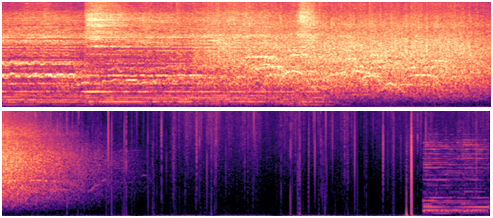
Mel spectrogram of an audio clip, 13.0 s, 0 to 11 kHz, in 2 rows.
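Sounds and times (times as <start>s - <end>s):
audience applause and cheering: 1.6s - 8.1s
vinyl record surface noise: 6.6s - 13.0s
vinyl clicks: 7.9s - 12.2s.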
